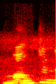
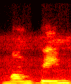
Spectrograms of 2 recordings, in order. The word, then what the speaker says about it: mountain: I think mountain is a better pronunciation than mountain, where AIN was given more stress on.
